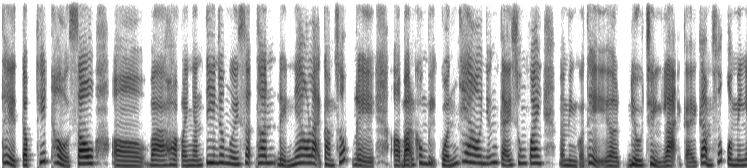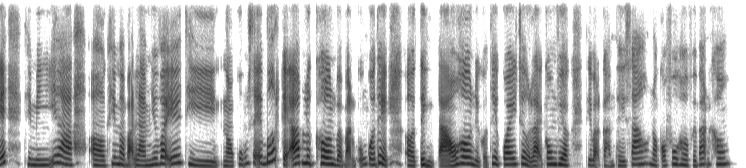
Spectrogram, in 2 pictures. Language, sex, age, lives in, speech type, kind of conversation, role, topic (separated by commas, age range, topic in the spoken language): Vietnamese, female, 30-34, Japan, conversation, advice, advisor, Làm thế nào để tôi bớt bị ảnh hưởng bởi môi trường xung quanh?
